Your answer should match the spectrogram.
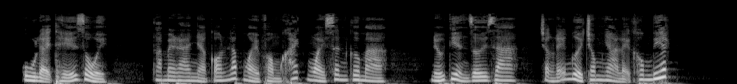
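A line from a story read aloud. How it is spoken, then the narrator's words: Plain. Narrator (Vietnamese): Lộc nói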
